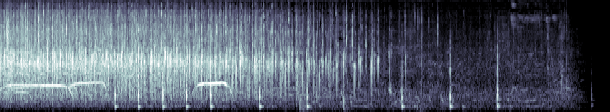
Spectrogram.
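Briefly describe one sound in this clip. A large crowd cheers and applauds outdoors, slowly fading.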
